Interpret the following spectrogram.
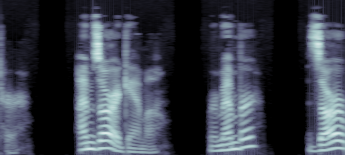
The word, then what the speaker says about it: Zara: Zara rhymes with star.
